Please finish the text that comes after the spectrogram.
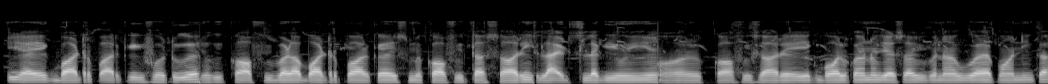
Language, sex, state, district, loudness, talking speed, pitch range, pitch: Hindi, male, Uttar Pradesh, Jalaun, -18 LUFS, 195 wpm, 100-105 Hz, 100 Hz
